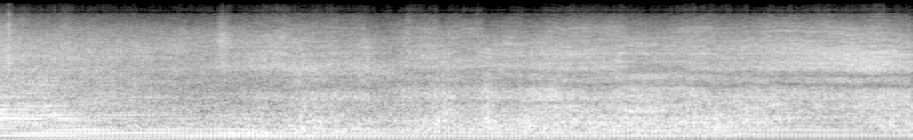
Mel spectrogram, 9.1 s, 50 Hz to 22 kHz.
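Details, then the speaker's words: Ryobi RY80940B 3100 psi pressure washer, Honda GCV190 engine, made 2018, trash-picked, after repair and warm-up: steady even buzzing drone at constant speed, no misses or knocks; runs smoothly, no water leaks. "seems to work just fine pretty cool I don't see any water leaks either it's all dry"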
